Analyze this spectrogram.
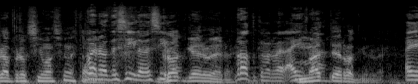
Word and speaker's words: Rothenberg: Estamos con Rothenberg para charlar, dirigente del masismo, me parece que lo pronuncié mal. Estuviste cerca. Apellido, estuve cerca. Sí, por aproximación está Bueno, bien. decilo. Rothenberg, ahí está.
